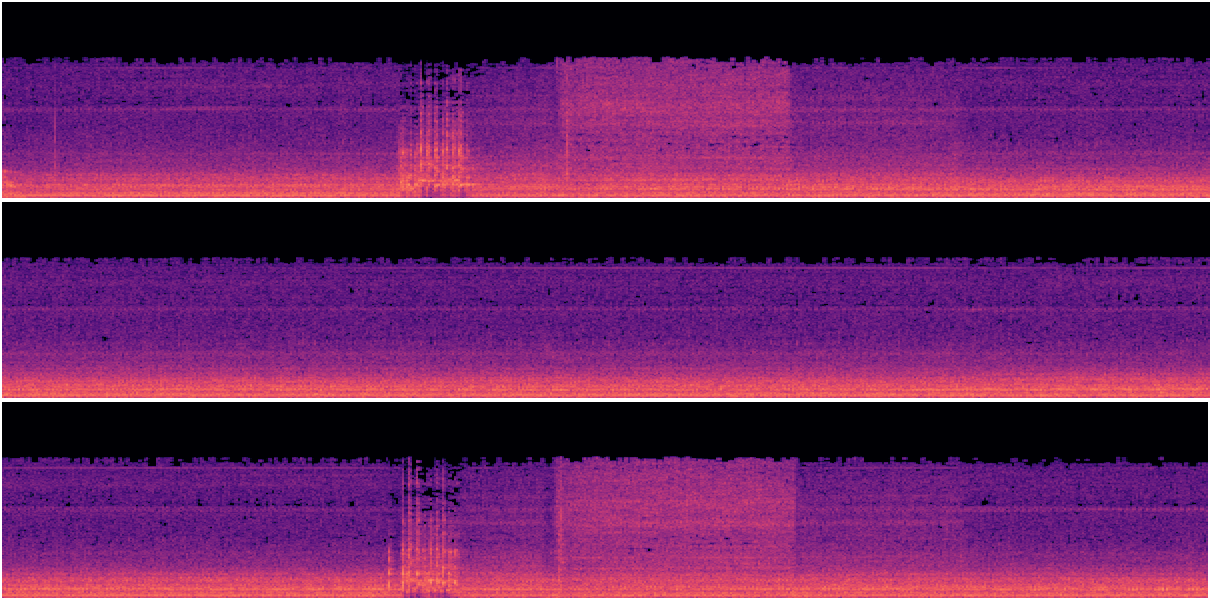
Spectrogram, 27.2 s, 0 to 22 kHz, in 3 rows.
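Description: ProtoTRAK CNC milling machine running steadily, its spindle turning a long end mill that the program steps through crank-clearance notches already cut in a small block Ford cylinder block for a stroker crank. A brief sharp noise comes about 3 seconds in and again about 21 seconds in, each followed by a couple of seconds of hiss.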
